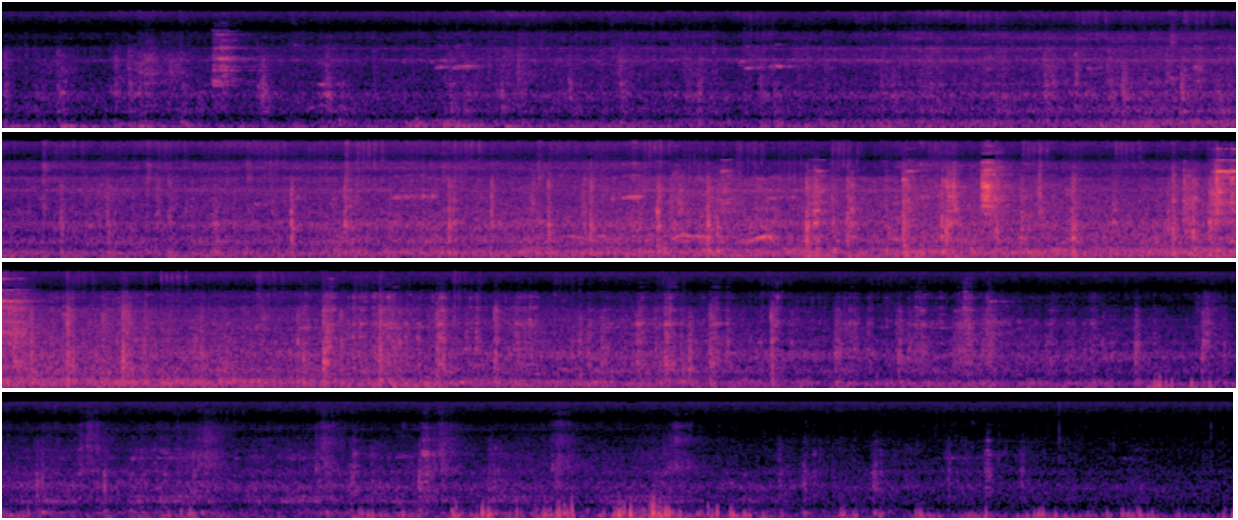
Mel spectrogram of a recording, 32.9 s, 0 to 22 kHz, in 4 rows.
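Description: Narrow-gauge train hauled by a Decauville 0-4-0 steam locomotive passing. It grows louder to a peak about halfway through, then fades, with wheels clicking over the rail joints and a few heavier knocks near the end as the carriages go by.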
